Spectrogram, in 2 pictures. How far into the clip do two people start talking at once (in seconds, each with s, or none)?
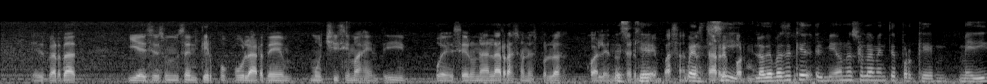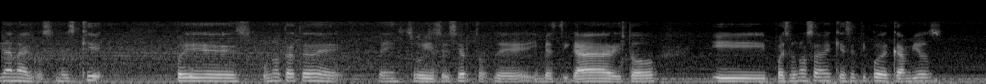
6.1 s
